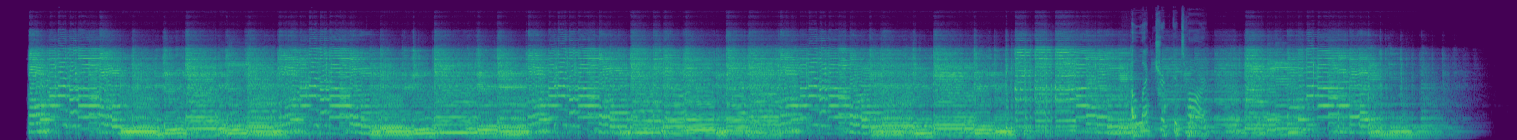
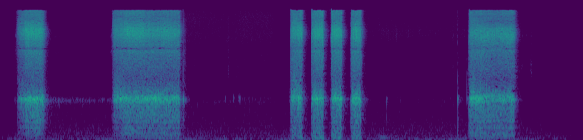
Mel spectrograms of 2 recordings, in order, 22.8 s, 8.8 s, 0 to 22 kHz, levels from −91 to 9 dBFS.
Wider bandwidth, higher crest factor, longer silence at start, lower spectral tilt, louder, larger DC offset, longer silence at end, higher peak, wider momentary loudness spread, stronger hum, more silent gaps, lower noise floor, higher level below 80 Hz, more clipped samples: second, 11.5 kHz vs 16.5 kHz; second, 14 dB vs 22 dB; first, 0.4 s vs 0.25 s; first, -5 dB/octave vs 2 dB/octave; first, -14 LUFS vs -26 LUFS; neither; second, 0.85 s vs 1 s; first, 0 dBFS vs -10 dBFS; second, 5 LU vs 10 LU; neither; neither; second, -74 dBFS vs -82 dBFS; first, -46 dBFS vs -68 dBFS; neither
